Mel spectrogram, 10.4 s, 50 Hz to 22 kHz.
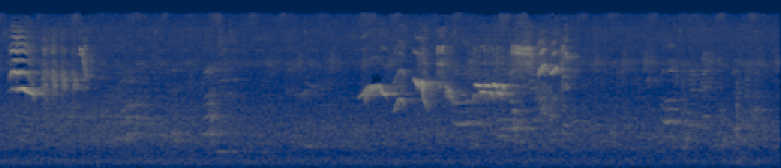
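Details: Blackbird singing on 17 December 2017, a varied song that never repeats: short warbled phrases with a few sharp high notes, heard over a low background rumble.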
